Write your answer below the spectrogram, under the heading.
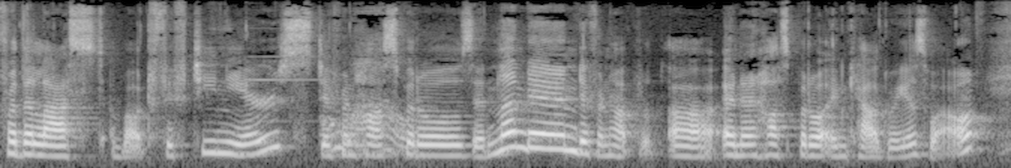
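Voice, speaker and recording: A woman's medium-pitched voice in a Canadian accent, fairly quick with hardly any pauses and lively intonation, amid noticeable background noise. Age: 40s. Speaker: guest sharing mental health story. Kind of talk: interview testimony. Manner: halting, many fillers.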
